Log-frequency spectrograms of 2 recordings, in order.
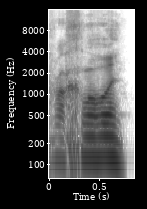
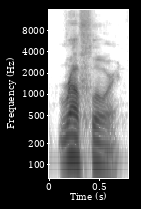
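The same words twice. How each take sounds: First: The name is said with a French pronunciation. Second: The name is said with an English pronunciation. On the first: "Unless you're French, then it's Ralph Lauren" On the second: "In English, it's Ralph Lauren"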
